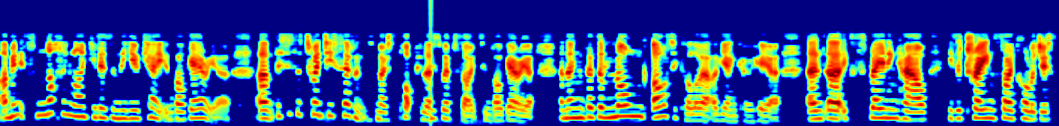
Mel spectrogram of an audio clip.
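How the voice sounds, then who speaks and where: A woman's voice: on the high side, no echo, highs cut off. A woman giving a casual, wry commentary while walking through web pages on her screen, with frequent ums. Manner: chatty, wry, with filler ums. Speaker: researcher presenting a screen tour.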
